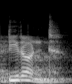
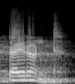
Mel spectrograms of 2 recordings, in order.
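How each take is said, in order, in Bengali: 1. প্রথম স্বরধ্বনিটি 'ee'-র মতো উচ্চারিত হয়। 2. প্রথম স্বরধ্বনিটি 'eye'-র মতো উচ্চারিত হয়। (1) "সরি" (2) "উচ্চারণ হবে টাইরান্ট"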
